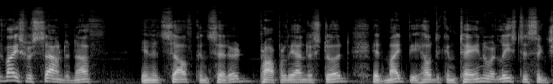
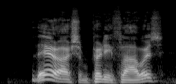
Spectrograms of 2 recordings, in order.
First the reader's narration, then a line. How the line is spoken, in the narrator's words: he exclaimed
